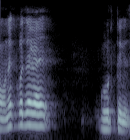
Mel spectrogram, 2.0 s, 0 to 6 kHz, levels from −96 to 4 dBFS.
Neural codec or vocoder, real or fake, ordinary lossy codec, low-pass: codec, 16 kHz, 16 kbps, FreqCodec, smaller model; fake; none; 5.4 kHz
